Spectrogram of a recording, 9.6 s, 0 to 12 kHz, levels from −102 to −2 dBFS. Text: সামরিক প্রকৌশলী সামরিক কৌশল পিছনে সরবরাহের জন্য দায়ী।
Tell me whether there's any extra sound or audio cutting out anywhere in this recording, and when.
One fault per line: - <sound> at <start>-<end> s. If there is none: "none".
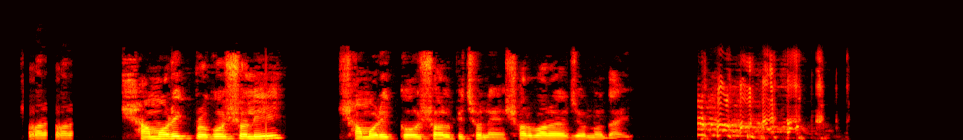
- laugh at 0.3-0.7 s
- laugh at 7.0-8.5 s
